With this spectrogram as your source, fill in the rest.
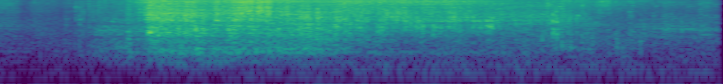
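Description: A Dzhileks submersible sewage pump runs quietly in shallow water: a steady rushing starts after a brief quiet moment and continues at moderate volume, a soft whooshing flow with no talking.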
